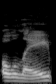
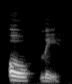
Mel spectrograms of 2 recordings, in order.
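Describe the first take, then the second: First: It is said like the Spanish word olé. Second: It is said the Scandinavian way. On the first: This is how it looks from the spelling. The speaker calls it wrong. "it looks like Ole" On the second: This is how the name is really pronounced. The speaker calls it right. "but it's Oli"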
